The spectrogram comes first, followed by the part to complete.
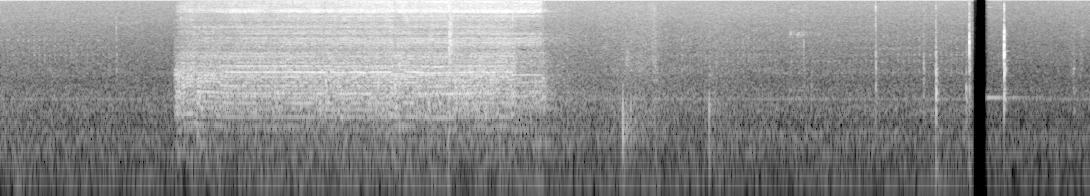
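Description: Electric headlight levelling motor running for a little under three seconds, a steady whir that starts and stops abruptly, raising the headlight beam. A few faint clicks follow.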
